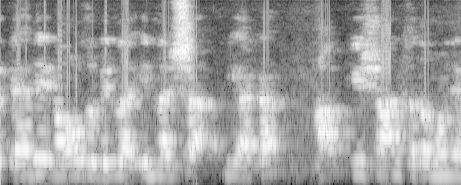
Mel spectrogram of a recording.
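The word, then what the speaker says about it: شانئك: ان شانئک. شا آرام سے میں لمبا کھینچ رہا ہوں. دیکھیے خدا نہ خواستہ اگر اس پہ آپ نے حمزہ لگا دیا شانئک، کفر ہو جاتا ہے.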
